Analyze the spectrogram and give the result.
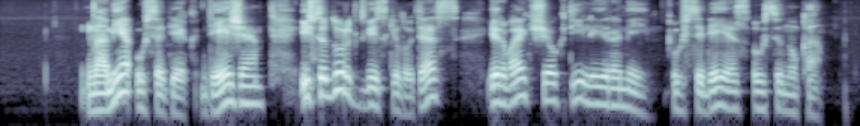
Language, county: Lithuanian, Panevėžys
